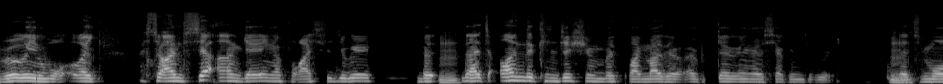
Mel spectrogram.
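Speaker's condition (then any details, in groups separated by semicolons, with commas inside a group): Cerebral palsy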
